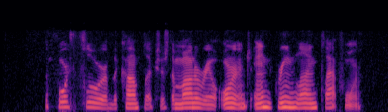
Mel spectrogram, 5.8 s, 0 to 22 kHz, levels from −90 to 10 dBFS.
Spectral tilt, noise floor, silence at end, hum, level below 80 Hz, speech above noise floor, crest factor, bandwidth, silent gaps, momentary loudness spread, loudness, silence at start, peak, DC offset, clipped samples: -8 dB/octave; -71 dBFS; 0.4 s; none; -68 dBFS; 43 dB; 16 dB; 7.2 kHz; none; 12 LU; -28 LUFS; 0.7 s; -12 dBFS; under 0.1%; under 0.1%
